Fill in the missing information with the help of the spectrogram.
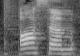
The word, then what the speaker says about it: awesome: Po amerykańsku wymawiamy to jako awesome, ale to już pewnie doskonale wiecie. Zwróćcie tylko uwagę, że na końcu nie jest some ani sam, tylko some. Awesome.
